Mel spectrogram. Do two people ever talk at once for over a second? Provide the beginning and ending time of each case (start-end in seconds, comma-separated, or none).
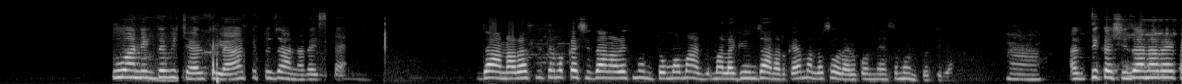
none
